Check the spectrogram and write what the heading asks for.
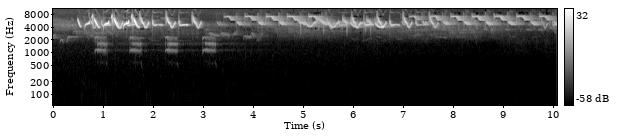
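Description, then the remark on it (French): A flock of chickadees calls continuously, high thin chirps and rapid tinkling notes overlapping from several birds, fairly loud, with a few lower buzzy notes near the start. “Parfois, d'autres oiseaux sont attirés par le rassemblement, peut-être en réaction à un changement de tonalité dans le fil d'information acoustique des mésanges.”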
